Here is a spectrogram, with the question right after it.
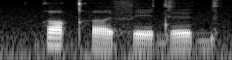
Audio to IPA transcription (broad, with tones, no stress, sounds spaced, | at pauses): q i˦ qʰ e˨ f e˨ d ɘ˦ ɡ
